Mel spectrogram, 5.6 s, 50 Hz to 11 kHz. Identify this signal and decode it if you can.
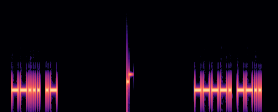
Morse code, heard as a keyed tone, about 28 wpm, 700 Hz. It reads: 7A 9Z
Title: Single-Letter Single-Number 28wpm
